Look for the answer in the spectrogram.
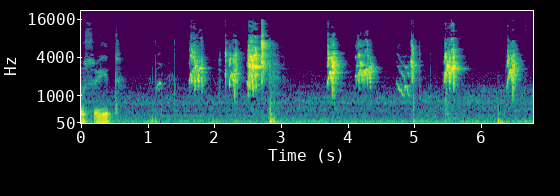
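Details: Pet budgies kissing and chattering happily in the morning: a string of bright, scratchy high chirps at irregular intervals, with a brief snippet of a woman's voice at the start.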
